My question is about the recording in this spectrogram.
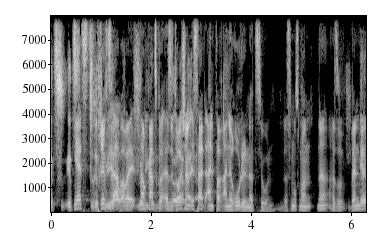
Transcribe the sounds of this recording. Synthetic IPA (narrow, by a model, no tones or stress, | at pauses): ɛt͡sɛjaɛt͡stɪʁ̥ɪftziːʔapʔaːbɐnɔxɡ̥ant͡skʊɐt͡sʔalzodɔʏtlantɪsthaltʔa̰ɪnfaχʔa̰ɪnəʁoːdl̩nat͡sjoːnd̥asmʊsmannəʔʔa̰lzovɛnviːɐ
